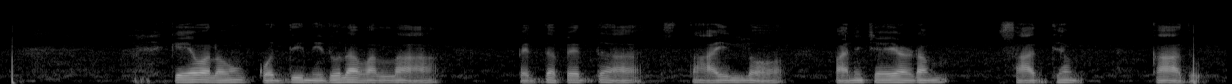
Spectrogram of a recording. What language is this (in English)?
Telugu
